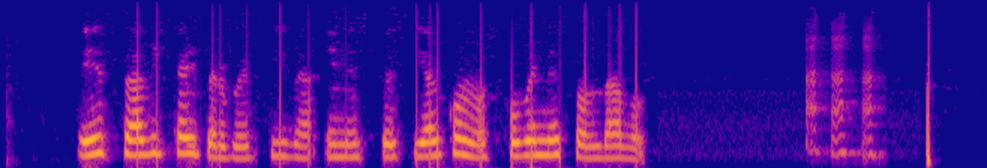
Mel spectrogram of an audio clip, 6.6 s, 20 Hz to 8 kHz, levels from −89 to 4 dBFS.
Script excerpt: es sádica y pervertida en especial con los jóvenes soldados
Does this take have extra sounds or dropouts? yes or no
yes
